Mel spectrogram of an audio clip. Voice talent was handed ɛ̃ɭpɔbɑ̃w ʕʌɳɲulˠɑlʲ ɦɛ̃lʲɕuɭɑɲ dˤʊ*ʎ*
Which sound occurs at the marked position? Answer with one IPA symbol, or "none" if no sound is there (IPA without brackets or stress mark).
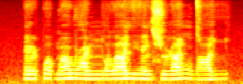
ʎ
